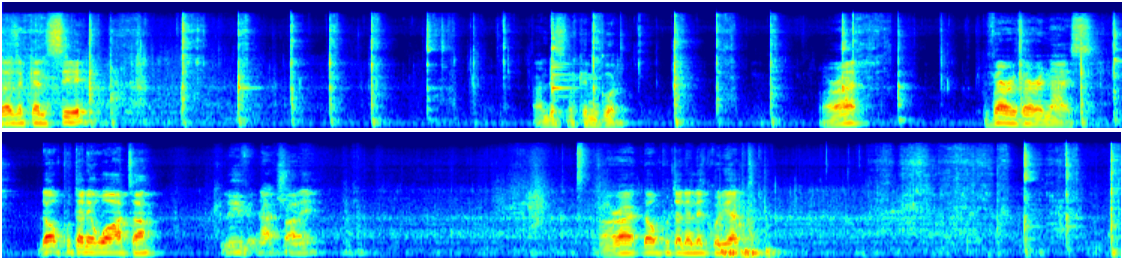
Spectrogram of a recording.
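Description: A metal spoon scrapes and clinks against a pot while stirring.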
